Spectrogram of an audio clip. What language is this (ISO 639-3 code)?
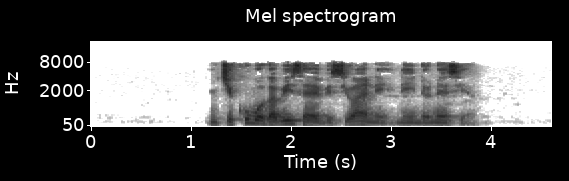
swa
